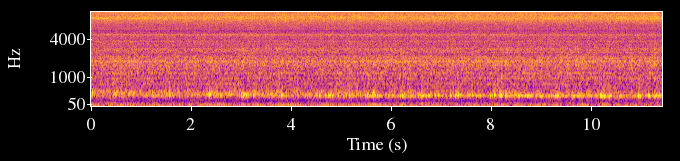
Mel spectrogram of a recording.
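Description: Water pours from a tap into a container in a continuous, even rush and hiss that holds steady throughout, with no talking.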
